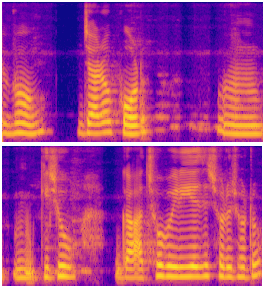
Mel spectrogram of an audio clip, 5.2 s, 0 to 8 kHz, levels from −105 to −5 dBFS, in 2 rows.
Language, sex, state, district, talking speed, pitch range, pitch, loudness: Bengali, female, West Bengal, Purulia, 115 wpm, 195-235 Hz, 215 Hz, -17 LUFS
